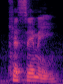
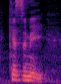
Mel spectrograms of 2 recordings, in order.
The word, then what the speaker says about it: Kissimmee: gotta say that right you can't say kissimmee it's kissing me i still didn't say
